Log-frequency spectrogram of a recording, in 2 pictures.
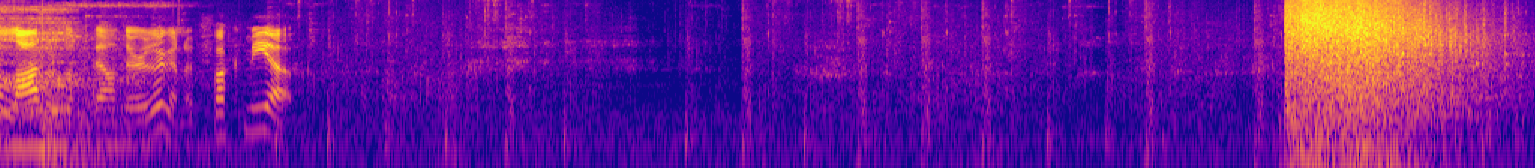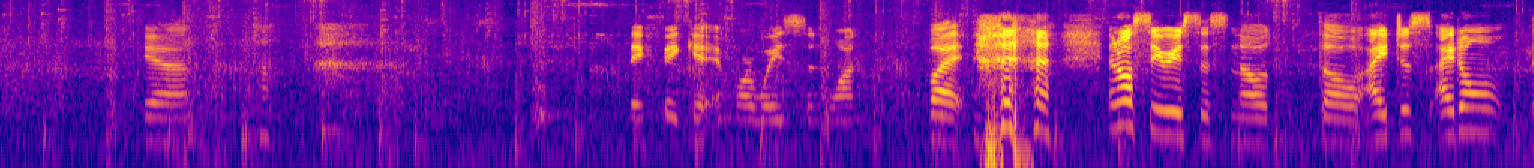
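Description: A young woman talks with animation into a headset microphone.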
